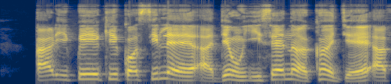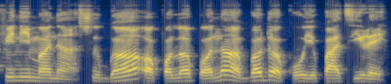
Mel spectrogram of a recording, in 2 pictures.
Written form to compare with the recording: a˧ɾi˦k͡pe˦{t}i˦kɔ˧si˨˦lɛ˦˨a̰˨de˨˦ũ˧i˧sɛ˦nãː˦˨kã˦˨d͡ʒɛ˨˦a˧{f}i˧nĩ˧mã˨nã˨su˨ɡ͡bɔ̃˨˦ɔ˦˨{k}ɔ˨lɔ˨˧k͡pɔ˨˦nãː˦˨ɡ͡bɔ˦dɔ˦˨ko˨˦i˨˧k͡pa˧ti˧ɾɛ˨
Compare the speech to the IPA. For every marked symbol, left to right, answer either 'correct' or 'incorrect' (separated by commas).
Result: incorrect, correct, incorrect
